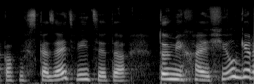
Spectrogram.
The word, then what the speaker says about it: Tommy Hilfiger: Tommy Hilfiger. Слушай. Как это произносится? Tommy Hilfiger.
